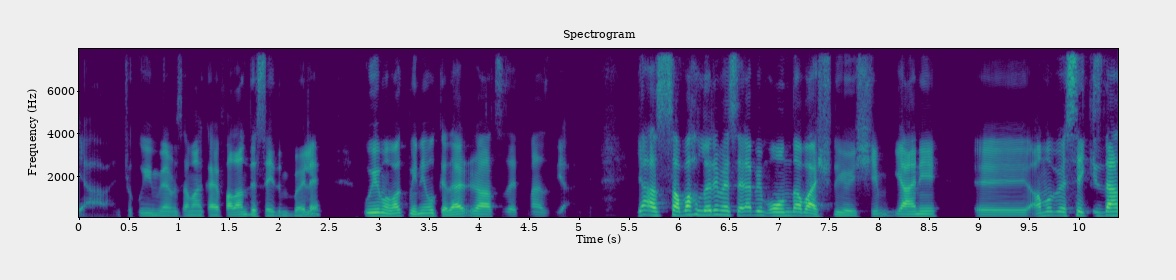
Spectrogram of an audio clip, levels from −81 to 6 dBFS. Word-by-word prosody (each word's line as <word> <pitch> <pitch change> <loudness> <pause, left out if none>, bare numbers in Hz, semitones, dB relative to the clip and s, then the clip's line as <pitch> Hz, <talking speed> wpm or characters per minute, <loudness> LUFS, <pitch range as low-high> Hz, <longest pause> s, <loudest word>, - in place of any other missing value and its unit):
ya, - - -13 0.2
ben - - -35
çok - - -21
uyumuyorum, 95 -2 -6
zaman 95 +2 -6
kaybı." 95 0 -3
falan 110 +2 0
deseydim 90 -4 -5
böyle, 90 - -3 0.4
uyumamak 150 -2 +2
beni 130 +3 -2
o 145 0 -2
kadar 120 +3 +2
rahatsız 120 -1 0
etmezdi 115 -3 -10
yani. - - -16 0.7
Ya, 200 -2 +5
sabahları 200 +3 +4
mesela 190 -2 +2
benim 185 -1 -3
10'da 170 +1 +3
başlıyor 110 -8 +2
işim. 95 - -8
Yani, 125 0 +2 0.4
eee, 105 0 -5
ama, 175 +5 -2
böyle, 175 -1 -1
8'den 170 +1 +4
125 Hz, 160 wpm, -24 LUFS, 105-175 Hz, 0.7 s, Ya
